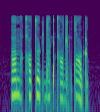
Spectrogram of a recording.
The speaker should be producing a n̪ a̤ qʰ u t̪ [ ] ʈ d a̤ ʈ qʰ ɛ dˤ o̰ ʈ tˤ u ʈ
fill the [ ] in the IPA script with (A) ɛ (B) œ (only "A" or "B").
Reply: B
